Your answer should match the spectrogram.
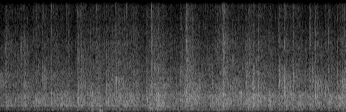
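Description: A church audience claps to acclaim the Lord during a sermon, a steady, moderately loud patter of many hands that swells and dips slightly over a few seconds.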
